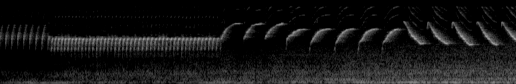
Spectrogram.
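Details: Canary singing a long, even rolling trill held for two seconds, followed by a run of clear downward-sweeping whistled notes, roughly three per second, over a quiet low background hum.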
